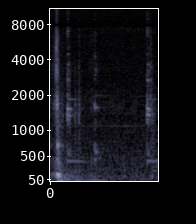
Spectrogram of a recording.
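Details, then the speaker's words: Key in run position while wiring a DD-EFI digital dash in a car: a few light, evenly spaced flasher clicks in a quiet cabin as left and right turn signals are tested; turn signals working normally. "left turn signal so that is working there's the right turn signal"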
